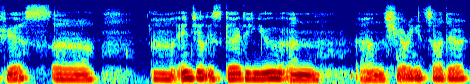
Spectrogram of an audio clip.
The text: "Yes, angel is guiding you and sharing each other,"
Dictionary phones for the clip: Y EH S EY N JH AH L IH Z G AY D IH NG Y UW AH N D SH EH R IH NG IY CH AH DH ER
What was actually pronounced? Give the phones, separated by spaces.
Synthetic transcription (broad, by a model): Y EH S EY N JH AH L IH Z G AY D IH NG Y UW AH N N SH EH R IH NG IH S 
